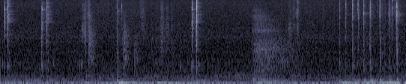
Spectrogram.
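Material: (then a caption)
Plastic. Two hands type quickly with their fingertips on a black plastic laptop keyboard with red backlit keys, producing short, bright clicking taps in scattered bursts. A steady low hum runs underneath, and a brief soft rustle rises midway before the typing picks up again.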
